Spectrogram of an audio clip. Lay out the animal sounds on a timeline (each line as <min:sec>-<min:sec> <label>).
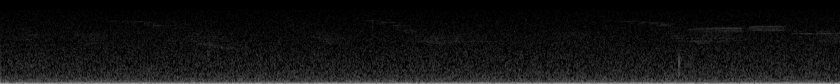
0:01.2-0:02.5 Black-capped Chickadee (Poecile atricapillus)
0:01.9-0:08.4 Red-eyed Vireo (Vireo olivaceus)
0:03.6-0:05.0 Black-capped Chickadee (Poecile atricapillus)
0:06.2-0:07.5 Black-capped Chickadee (Poecile atricapillus)
0:06.9-0:08.4 Black-throated Green Warbler (Setophaga virens)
